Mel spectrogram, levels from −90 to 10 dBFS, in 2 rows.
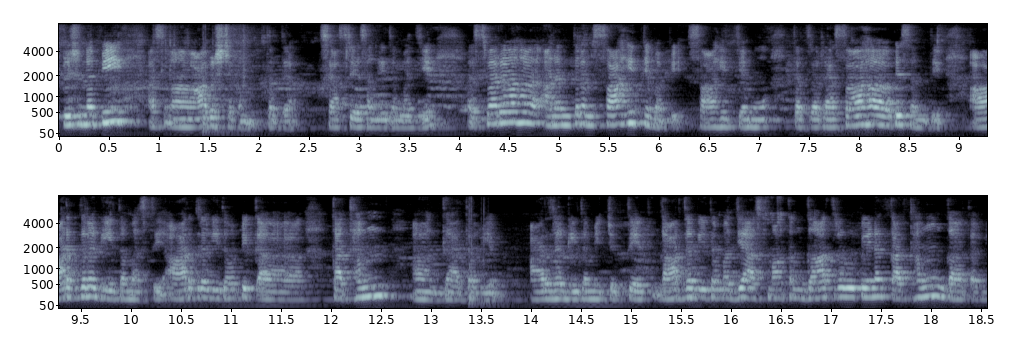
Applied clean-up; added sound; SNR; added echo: none; Telephone; 20 dB; reverberation time 0.3 s.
